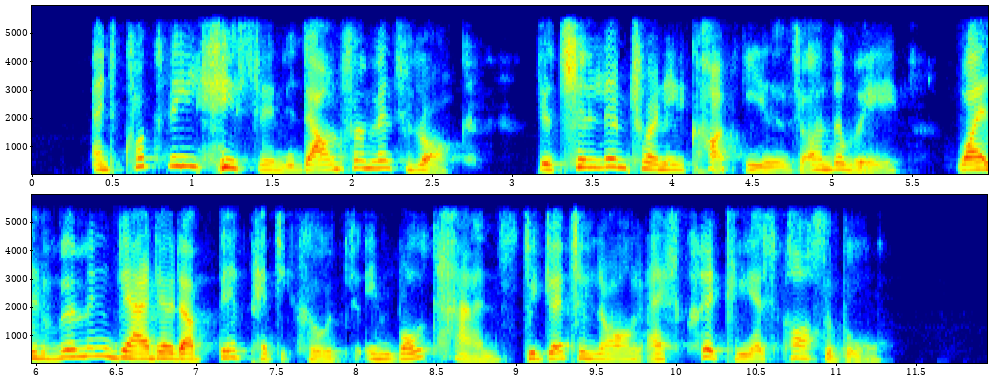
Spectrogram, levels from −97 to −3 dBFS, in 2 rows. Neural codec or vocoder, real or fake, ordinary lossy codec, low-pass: codec, 24 kHz, 1.5 kbps, HILCodec; fake; AAC, 48 kbps; 5.4 kHz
